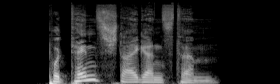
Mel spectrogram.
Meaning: strong dative masculine/neuter singular superlative degree of potenzsteigernd
- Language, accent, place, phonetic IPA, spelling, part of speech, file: German, Germany, Berlin, [poˈtɛnt͡sˌʃtaɪ̯ɡɐnt͡stəm], potenzsteigerndstem, adjective, De-potenzsteigerndstem.ogg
